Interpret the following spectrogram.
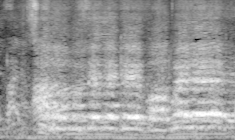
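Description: A group of voices chanting together in unison, holding long drawn-out notes, starting about a third of a second in.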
